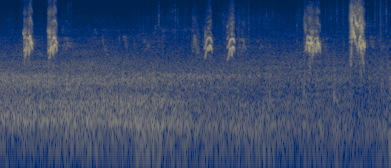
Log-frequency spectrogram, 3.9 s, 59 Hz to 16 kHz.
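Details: Young sparrows on a hand at a Tenmangu shrine, Japan, July 2022: three pairs of sharp high chirps spaced across a few seconds over a steady low background hiss.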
